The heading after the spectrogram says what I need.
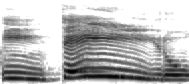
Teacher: Olha como o E é mais forte que o I. Ditongo decrescente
